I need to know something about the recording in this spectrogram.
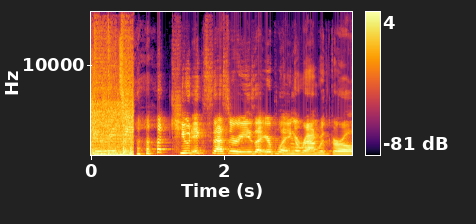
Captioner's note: laughs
